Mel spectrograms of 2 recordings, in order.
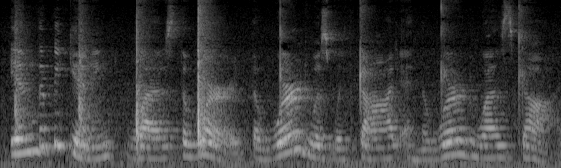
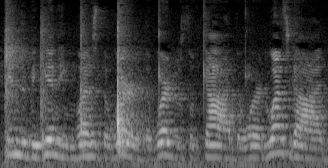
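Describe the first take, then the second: First: The verse is said at a slow pace. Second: The verse is said at a fast pace.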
